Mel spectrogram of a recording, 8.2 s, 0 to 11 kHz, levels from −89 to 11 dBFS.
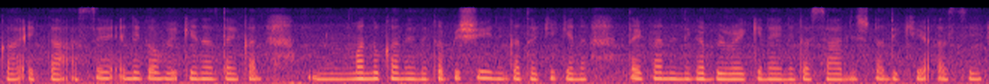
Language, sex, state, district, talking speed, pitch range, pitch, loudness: Nagamese, female, Nagaland, Dimapur, 175 wpm, 215-235 Hz, 225 Hz, -18 LUFS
